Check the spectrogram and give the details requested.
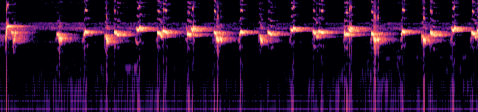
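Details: Tutor song of a Yellow-vented bulbul, ropel style delivered in a single long breath for caged bulbuls: steady run of rich whistled notes bending down and up, a little under two per second, plus sharp clicks.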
